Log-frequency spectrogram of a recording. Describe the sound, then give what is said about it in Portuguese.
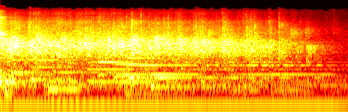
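Sustained applause for Jesus from a large crowd, dense and steady for several seconds before gradually tapering off, with a faint tonal murmur underneath. “Quem pode aplaudir Jesus por isso, irmão?”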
